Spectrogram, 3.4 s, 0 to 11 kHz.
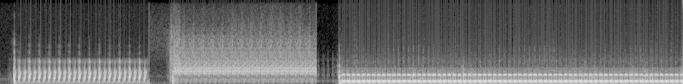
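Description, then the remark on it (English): A loud electronic telephone ring tone from a Bell System number 5 crossbar exchange, in three steady bursts separated by short gaps. Each burst has a buzzing, harmonic-rich pitch that shifts between segments, and the last one is longer and lower. No voices. “And this particular ring is only found on number 5 crossbar. So that's a bell system ring.”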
